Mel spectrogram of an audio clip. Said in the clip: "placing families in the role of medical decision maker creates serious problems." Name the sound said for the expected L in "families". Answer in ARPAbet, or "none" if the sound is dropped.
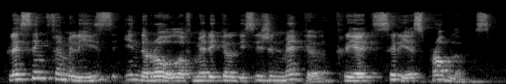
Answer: L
